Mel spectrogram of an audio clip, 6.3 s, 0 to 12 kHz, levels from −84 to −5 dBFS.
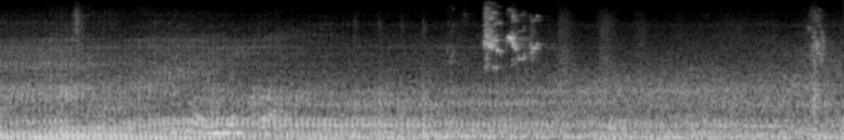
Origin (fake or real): real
